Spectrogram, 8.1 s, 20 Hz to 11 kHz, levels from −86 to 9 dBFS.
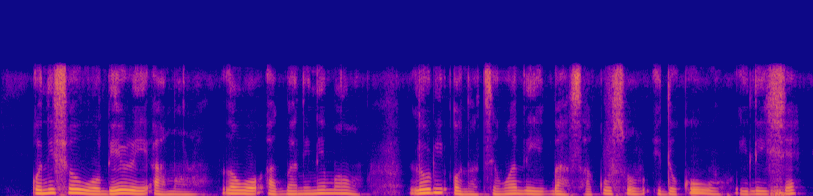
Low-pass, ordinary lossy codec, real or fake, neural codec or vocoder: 7.2 kHz; none; fake; codec, 16 kHz, 8 kbps, FunCodec, trained on Chinese and English, 25 frames a second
